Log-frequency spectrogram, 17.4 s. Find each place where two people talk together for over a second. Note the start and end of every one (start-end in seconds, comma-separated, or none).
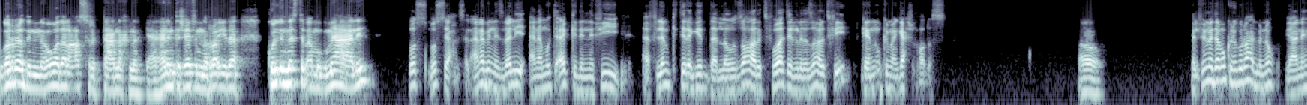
none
